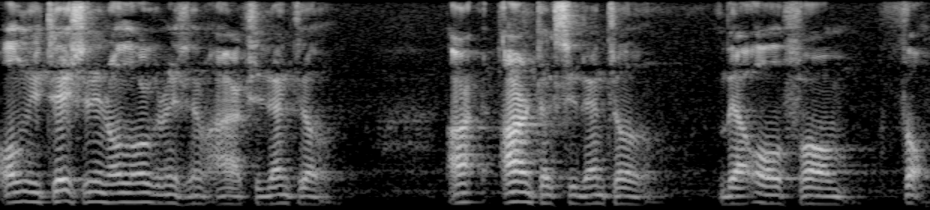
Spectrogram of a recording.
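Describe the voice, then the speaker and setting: A man with an Israeli accent talks at medium pitch and a moderate pace. His pitch varies in an ordinary way, and audible room echo surrounds him. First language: Hebrew. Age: old. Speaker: amateur language researcher. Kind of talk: lecture. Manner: halting.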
